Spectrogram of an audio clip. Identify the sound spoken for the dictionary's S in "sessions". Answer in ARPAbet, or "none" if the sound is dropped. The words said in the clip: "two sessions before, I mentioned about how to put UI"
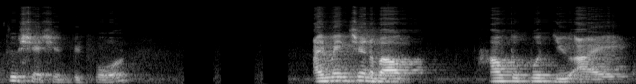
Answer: SH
